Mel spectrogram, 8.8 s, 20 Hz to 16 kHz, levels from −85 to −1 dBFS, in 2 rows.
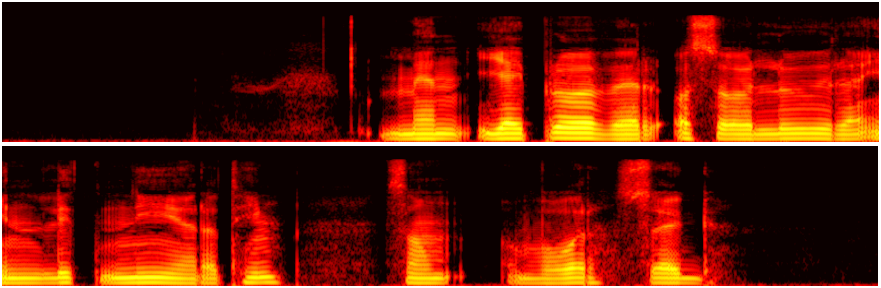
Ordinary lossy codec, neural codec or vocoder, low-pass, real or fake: AAC, 64 kbps; none; 10.8 kHz; real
